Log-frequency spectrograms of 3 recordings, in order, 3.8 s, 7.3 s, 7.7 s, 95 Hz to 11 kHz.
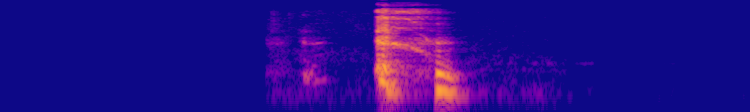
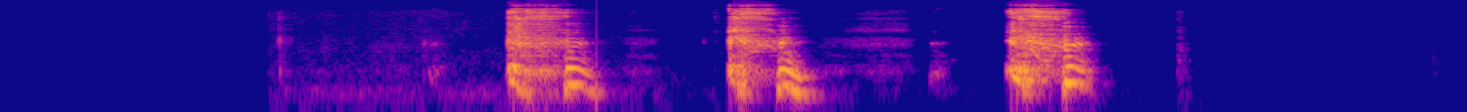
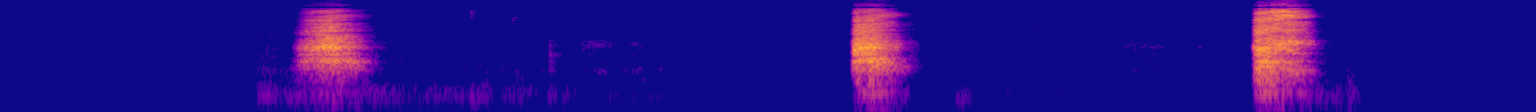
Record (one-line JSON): {"cough_length": "3.8 s", "cough_amplitude": 27753, "cough_signal_mean_std_ratio": 0.2, "three_cough_length": "7.3 s", "three_cough_amplitude": 32591, "three_cough_signal_mean_std_ratio": 0.3, "exhalation_length": "7.7 s", "exhalation_amplitude": 30059, "exhalation_signal_mean_std_ratio": 0.23, "survey_phase": "alpha (2021-03-01 to 2021-08-12)", "age": "45-64", "gender": "Female", "wearing_mask": "No", "symptom_none": true, "smoker_status": "Never smoked", "respiratory_condition_asthma": false, "respiratory_condition_other": false, "recruitment_source": "REACT", "submission_delay": "19 days", "covid_test_result": "Negative", "covid_test_method": "RT-qPCR"}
